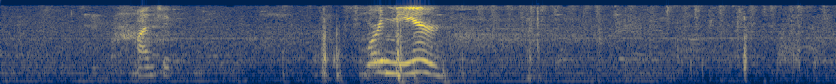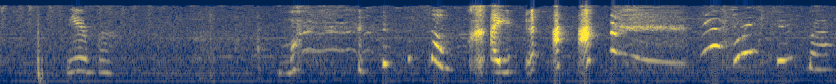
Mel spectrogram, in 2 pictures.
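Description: People laughing: a short high-pitched squeal about two seconds in, then a rapid run of loud laughter near the end. A faint steady low hum runs underneath.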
